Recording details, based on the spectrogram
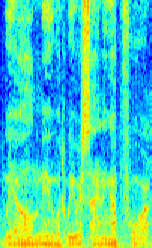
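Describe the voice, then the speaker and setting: An actor voicing a gruff, stoic monster hunter in a video game, gravelly and hushed. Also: male voice, a bass voice, completely flat delivery, a little fast, slight background noise. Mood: hushed, resolute. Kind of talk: dramatic video game voice acting.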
